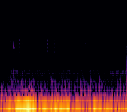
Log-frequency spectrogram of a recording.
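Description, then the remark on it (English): Rapid jitter clicking of a computer mouse, clicking as fast as possible as practice for Minecraft PvP, a fast, dense stream of small mechanical clicks running continuously with no voices. “So, we do this thing called jitter clicking, and you have to click as fast as possible.”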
